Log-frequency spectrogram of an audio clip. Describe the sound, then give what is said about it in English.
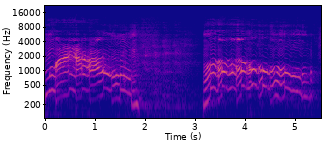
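A person's voice imitates a cat's drawn-out nighttime yowl, two long wavering wails separated by a brief pause, loud with bending, moaning pitch. “Does anyone have a cat that makes those noises at night?”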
